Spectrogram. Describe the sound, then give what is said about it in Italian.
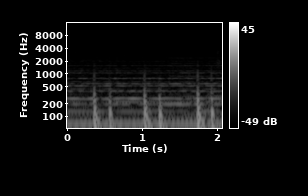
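A rapid heartbeat thumps in quick lub-dub pairs, three double beats in about two seconds, low and close over a steady hum, with no voices. “Era l'eco di tamburi da guerra che stava sentendo, oppure era semplicemente il battito accelerato del suo cuore?”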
